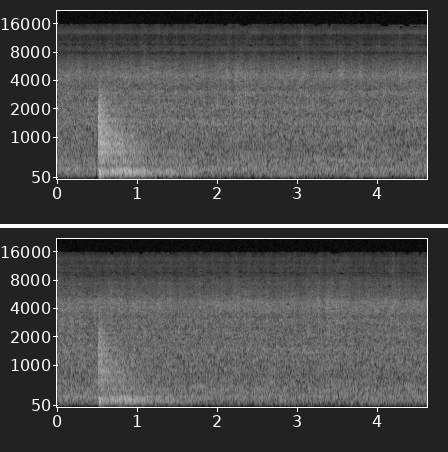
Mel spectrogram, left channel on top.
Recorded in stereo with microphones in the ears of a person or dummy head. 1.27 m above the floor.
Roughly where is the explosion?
Left.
